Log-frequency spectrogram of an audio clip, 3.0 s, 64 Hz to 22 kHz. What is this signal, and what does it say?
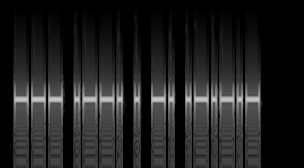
Morse code, heard as a keyed tone, about 28 wpm, 700 Hz. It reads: OPEN.
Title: Sentences from Top 1000 Words - Review Part 1 - 28wpm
